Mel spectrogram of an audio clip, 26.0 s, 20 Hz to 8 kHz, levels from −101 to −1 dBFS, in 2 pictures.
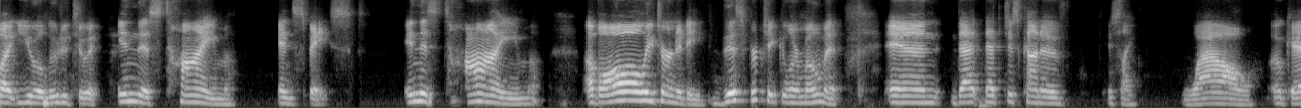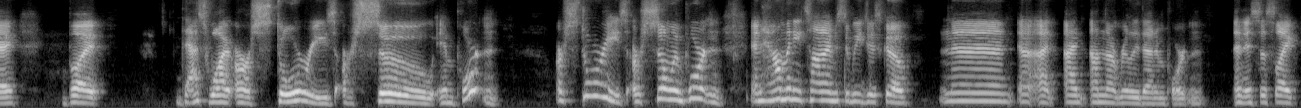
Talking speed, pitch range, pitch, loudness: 145 wpm, 165-220 Hz, 185 Hz, -25 LUFS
